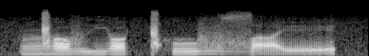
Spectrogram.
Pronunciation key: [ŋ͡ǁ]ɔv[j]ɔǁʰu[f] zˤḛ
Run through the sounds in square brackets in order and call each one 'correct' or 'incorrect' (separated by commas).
correct, correct, incorrect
